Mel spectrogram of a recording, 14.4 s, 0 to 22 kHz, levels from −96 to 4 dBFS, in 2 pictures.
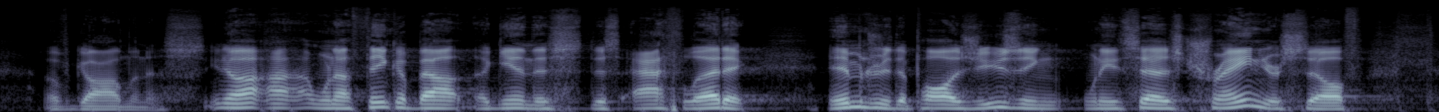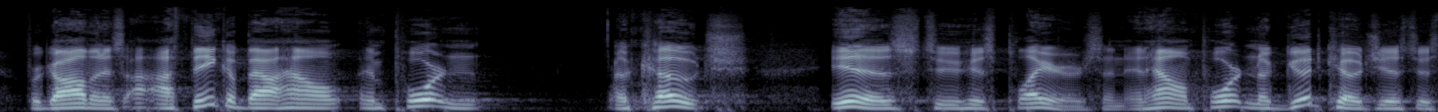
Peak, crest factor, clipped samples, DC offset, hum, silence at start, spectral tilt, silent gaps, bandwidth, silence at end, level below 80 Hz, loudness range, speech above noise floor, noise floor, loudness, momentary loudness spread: -10 dBFS; 20 dB; under 0.1%; under 0.1%; none; 0.25 s; -6 dB/octave; none; 16 kHz; 0 s; -66 dBFS; 3 LU; 48 dB; -78 dBFS; -29 LUFS; 14 LU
